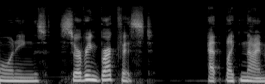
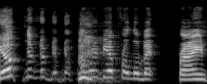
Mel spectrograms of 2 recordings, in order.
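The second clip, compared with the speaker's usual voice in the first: put-on drunk protest; 4 semitones higher, 6 dB louder, faster than usual.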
